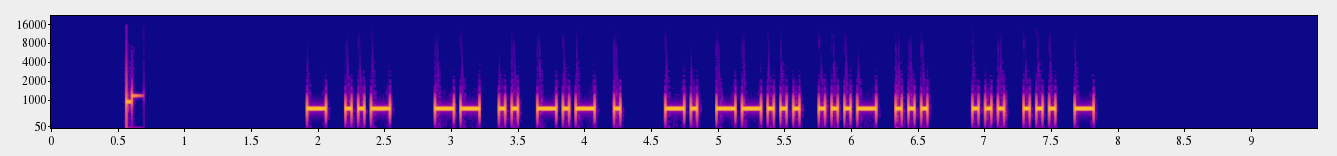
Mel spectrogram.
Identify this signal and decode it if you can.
Morse code, heard as a keyed tone, about 25 wpm, 700 Hz. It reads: TU MIKE N7VS SST
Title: K1USN SST QSO Practice - 25wpm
